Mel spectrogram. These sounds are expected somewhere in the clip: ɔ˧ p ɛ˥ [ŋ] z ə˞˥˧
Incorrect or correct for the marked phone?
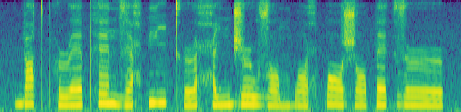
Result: incorrect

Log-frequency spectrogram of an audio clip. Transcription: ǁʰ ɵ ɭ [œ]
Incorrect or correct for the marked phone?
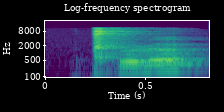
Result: correct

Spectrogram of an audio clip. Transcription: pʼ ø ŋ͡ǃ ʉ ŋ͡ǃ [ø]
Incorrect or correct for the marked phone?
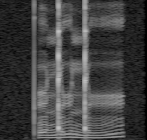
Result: incorrect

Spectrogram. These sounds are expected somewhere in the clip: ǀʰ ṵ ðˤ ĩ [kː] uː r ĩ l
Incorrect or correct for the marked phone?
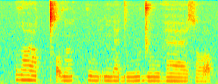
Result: correct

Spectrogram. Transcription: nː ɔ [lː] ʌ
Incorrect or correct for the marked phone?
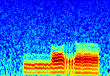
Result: incorrect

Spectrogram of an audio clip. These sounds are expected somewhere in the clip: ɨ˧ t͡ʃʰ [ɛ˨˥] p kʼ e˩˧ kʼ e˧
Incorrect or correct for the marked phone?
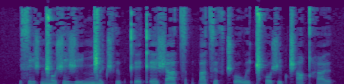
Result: incorrect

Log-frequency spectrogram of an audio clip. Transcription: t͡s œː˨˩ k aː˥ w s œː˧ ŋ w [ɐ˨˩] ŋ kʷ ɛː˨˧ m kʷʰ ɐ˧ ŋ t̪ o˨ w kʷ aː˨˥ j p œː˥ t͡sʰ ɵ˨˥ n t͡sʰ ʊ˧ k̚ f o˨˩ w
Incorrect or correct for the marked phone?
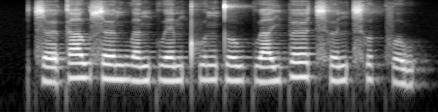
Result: incorrect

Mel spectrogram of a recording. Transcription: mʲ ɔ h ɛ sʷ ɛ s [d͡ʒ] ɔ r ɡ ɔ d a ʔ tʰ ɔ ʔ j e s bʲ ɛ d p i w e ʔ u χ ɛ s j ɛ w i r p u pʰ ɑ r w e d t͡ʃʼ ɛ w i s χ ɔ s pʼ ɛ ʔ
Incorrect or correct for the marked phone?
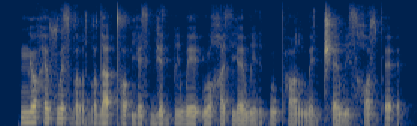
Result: incorrect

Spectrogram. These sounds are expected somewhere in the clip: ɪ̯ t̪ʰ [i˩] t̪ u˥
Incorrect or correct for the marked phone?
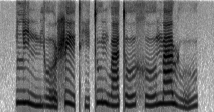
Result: correct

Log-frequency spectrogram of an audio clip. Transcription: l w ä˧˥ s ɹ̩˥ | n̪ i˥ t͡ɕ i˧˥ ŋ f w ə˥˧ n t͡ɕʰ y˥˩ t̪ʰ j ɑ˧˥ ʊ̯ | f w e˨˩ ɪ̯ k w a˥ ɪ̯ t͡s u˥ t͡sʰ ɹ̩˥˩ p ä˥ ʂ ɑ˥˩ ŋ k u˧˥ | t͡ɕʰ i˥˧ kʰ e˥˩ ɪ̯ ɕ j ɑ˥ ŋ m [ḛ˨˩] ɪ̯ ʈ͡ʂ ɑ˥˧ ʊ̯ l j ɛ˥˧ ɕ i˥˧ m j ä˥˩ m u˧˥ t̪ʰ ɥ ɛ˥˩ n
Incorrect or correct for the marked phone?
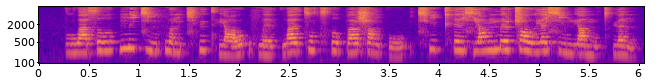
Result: incorrect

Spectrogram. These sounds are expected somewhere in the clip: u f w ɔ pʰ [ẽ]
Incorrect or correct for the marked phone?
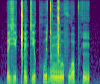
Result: incorrect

